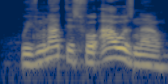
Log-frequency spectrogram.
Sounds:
Human voice, Speech

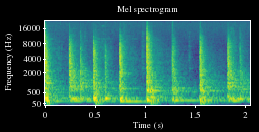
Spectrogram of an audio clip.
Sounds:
Percussion, Music, Musical instrument, Drum

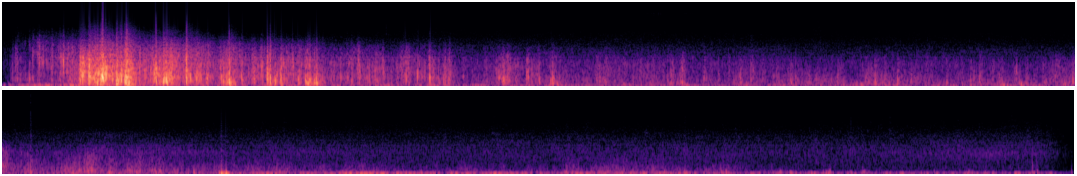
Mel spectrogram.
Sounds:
Motor vehicle (road), Thunder, Insect, Vehicle, Rain, Wild animals, Water, Animal, Thunderstorm, roadway noise

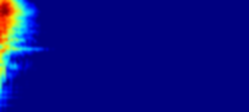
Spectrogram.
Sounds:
Music, Snare drum, Musical instrument, Percussion, Drum

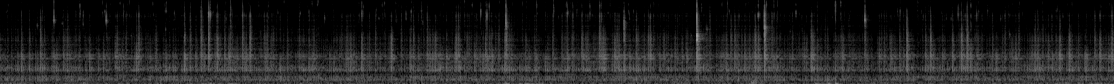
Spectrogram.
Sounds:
Sink (filling or washing), faucet, home sounds

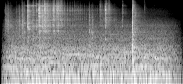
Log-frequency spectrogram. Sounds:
Domestic sounds, Coin (dropping)

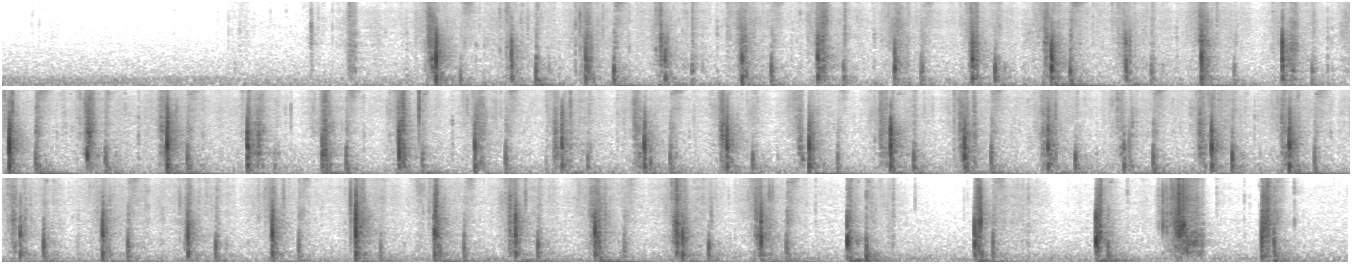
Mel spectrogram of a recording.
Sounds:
Run

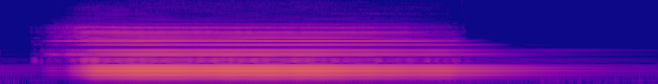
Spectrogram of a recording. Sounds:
Bowed string instrument, Musical instrument, Music

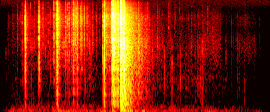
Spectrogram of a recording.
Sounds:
Wood

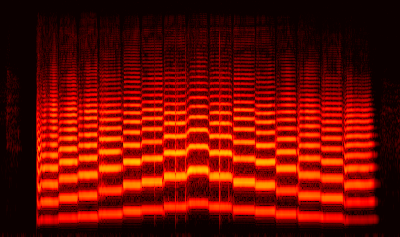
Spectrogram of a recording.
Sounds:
Music, Musical instrument, Trumpet, Brass instrument

